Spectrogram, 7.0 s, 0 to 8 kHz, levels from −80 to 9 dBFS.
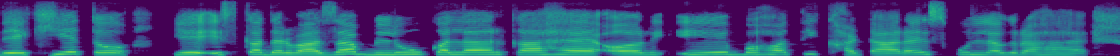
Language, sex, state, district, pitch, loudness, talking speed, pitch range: Hindi, female, Bihar, Bhagalpur, 275 Hz, -17 LUFS, 155 wpm, 260-290 Hz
